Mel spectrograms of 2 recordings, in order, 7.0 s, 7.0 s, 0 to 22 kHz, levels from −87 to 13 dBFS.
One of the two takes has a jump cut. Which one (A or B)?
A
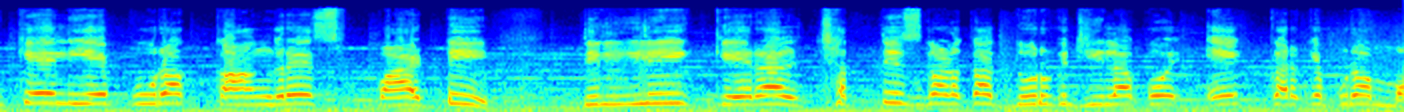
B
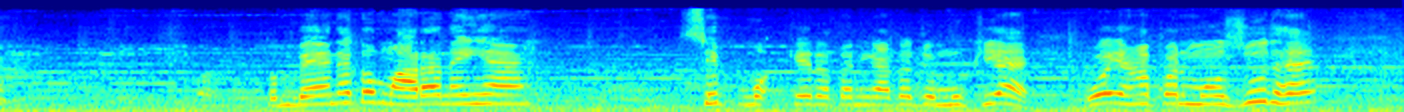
B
